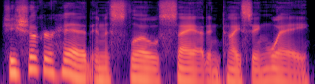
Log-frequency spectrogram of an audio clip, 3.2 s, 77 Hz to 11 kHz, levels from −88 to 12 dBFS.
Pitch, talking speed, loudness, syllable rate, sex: 105 Hz, 190 wpm, -17 LUFS, 3.9 syllables/s, male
